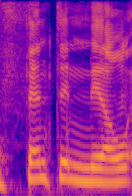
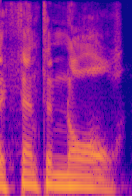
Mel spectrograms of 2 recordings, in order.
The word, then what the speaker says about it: fentanyl: to overdose from unintentional fentanyl exposure by the way folks it drives me nuts when people say Fentanyl it's not spelled like Tylenol it's fentanyl NYL not n-o-l fentanyl yeah but fentanyl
